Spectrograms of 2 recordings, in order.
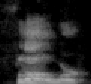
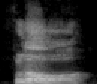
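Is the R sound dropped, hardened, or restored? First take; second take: hardened; dropped. First: The R sound is hard and strong. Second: The R sound is dropped. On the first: "mountain, where the R sounds are retained, but they are hardened" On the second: "a general Southern dropped R"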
